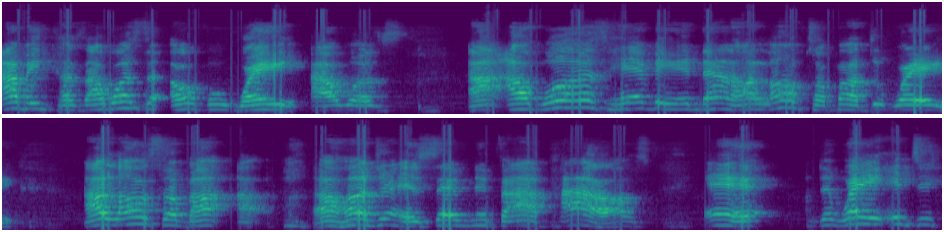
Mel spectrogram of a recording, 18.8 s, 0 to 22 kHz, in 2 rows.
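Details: Adult man with aphasia after three strokes, the first about 13 years earlier; aphasia.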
